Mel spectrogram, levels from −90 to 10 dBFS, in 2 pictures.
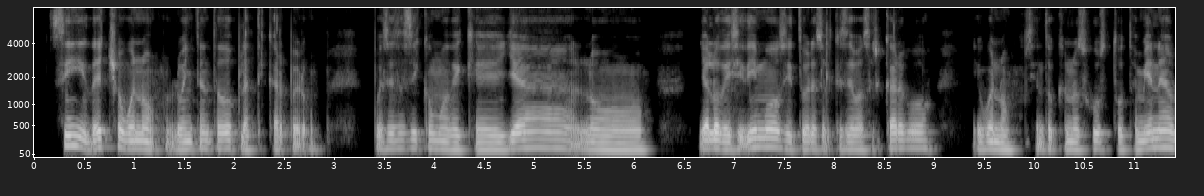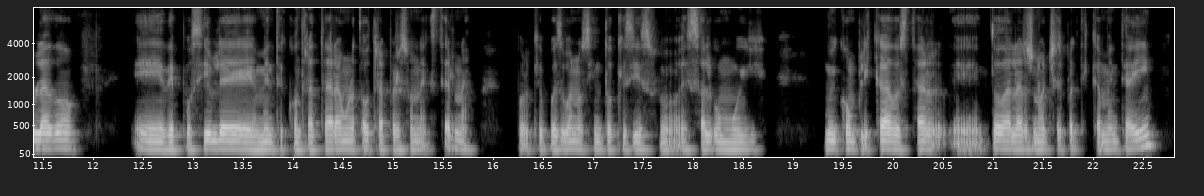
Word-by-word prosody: Sí, 165 -5 +2
de 115 - +3
hecho, 135 0 +2
bueno, 115 -2 +2
lo 110 - -1
he - - +2
intentado 120 +2 0
platicar, 105 -1 -5
pero, - - -2 0.6
pues, 110 - -3
es 115 0 -1
así 120 +1 -4
como 120 -2 -1
de 105 0 0
que: 110 0 0
"Ya 125 +1 +1
lo 105 -1 0 0.4
ya - - +5
lo 125 0 +8
decidimos, 135 +5 +3
y 115 - -1
tú 110 +2 -1
eres 115 -1 -1
el - - -6
que - - -9
se 110 +1 -1
va 110 - +1
a - - +1
hacer 115 +3 -11
cargo". 125 0 0 0.4
Y - - -4
bueno, 105 -2 +1
siento - - -5
que 110 - -5
no 110 - +2
es 105 0 -5
justo. 115 -2 -3
También 115 +5 +1
he 135 - +4
hablado, 120 -1 +3 0.5
eh, 110 -2 +1
de 110 +1 +2
posiblemente 110 -1 +3
contratar 105 +2 0
a - - +3
una 115 -1 0
otra 115 -2 -1
persona 110 +2 -3
externa, 115 +2 -4 0.4
porque, - - -5
pues, - - -1
bueno, 115 0 +1
siento 110 0 -4
que 105 - -6
sí 105 +2 -1
es 110 +1 -8
oh - - -2
es 110 -1 -4
algo 110 0 +1
muy 110 0 -3 0.6
muy 115 -1 +2
complicado 115 0 +3
estar, 110 +1 -1
eh, 210 -1 -4
todas 115 -1 +4
las 110 -2 +1
noches 110 -1 -2
prácticamente 110 0 -4
ahí. 155 +8 +1
110 Hz, 180 wpm, -22 LUFS, 110-120 Hz, 0.6 s, lo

